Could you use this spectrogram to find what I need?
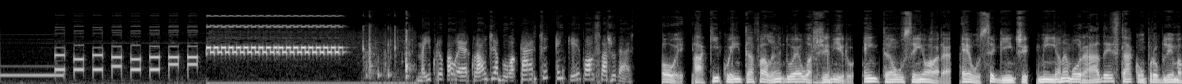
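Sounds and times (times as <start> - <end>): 
phone dialing beeps: 0.6 - 3.5
warbling ring tone of a call to Micro Power: 1.8 - 3.5
speech: 4.2 - 11.8.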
